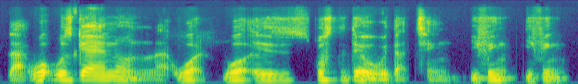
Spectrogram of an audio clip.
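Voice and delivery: ordinary delivery

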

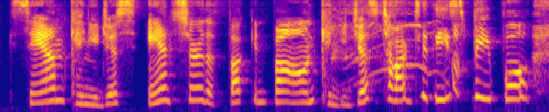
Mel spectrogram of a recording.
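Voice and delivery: slow, high-pitched pleading, re-enacted; exasperated manager. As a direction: imitate a manager begging in exasperation, climbing in pitch. Fed-up manager acted out.

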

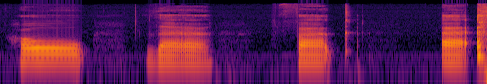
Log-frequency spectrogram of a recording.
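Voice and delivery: one word at a time; long pause between each word; halting disbelief. Real, not acted. Reacting to being called girlfriend, word by stunned word.

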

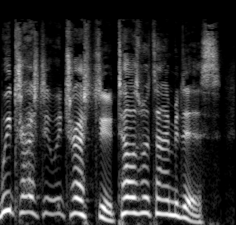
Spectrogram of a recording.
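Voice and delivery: lightly voiced pleading crowd. Crowd begs Min.

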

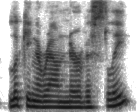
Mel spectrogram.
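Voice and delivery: ordinary delivery

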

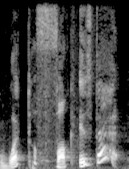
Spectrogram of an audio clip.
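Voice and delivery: high, slow, stunned at the smell; high drawn-out what-the-heck; shocked disgust. Retold or imitated. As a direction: recoil from the stink, drawn out and high. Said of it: "I was like".

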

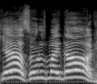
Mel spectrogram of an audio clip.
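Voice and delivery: put-on high, loud cocky teen retort; cheeky comeback. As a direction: shout back a smart-aleck reply. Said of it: "I'm like".

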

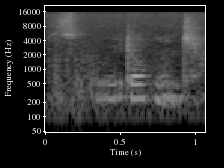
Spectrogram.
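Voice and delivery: quick whispered aside; hushed aside. Real, not acted.

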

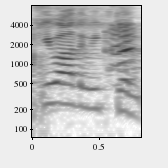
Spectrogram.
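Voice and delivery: laughing mock game-show put-down. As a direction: toss it out while laughing.

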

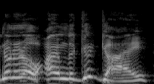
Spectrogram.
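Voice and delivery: high, hasty protest; acted frantic denial; mock pleading. Cornered good guy pleading.

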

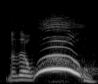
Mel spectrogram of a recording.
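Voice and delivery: high loud whoop; shout of joy. Acted. Preacher showing the shout of joy, loud whoop. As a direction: cut loose with a joyful woo.

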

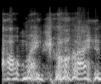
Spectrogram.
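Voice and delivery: loud, high Oh my God; shocked delight. Real, not acted. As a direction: gasp it out in scandalised delight. Reacting to the punchline.

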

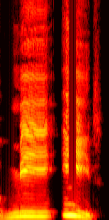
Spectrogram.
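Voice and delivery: "me eat" drawn out as two separate beats, MEE-EAT; split into two syllables. Retold or imitated. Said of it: "You tried to make two syllables out of one".

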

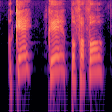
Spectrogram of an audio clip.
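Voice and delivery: high, puzzled mock shopkeeper asking again; confused shopkeeper. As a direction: play the baffled foreign cook who didn't catch it. Foreign shopkeeper not understanding.

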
